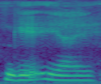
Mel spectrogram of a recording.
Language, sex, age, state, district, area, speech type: Santali, male, 45-60, Jharkhand, East Singhbhum, rural, spontaneous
